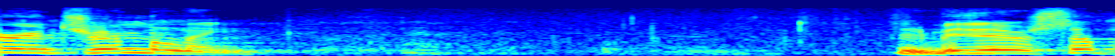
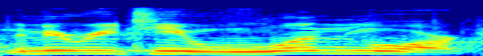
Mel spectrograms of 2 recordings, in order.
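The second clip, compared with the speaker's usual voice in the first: ordinary talk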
